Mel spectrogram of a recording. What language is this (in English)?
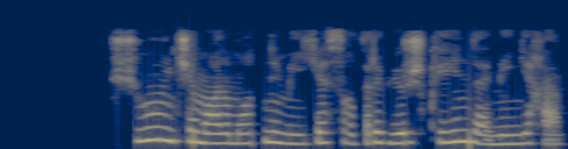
Uzbek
